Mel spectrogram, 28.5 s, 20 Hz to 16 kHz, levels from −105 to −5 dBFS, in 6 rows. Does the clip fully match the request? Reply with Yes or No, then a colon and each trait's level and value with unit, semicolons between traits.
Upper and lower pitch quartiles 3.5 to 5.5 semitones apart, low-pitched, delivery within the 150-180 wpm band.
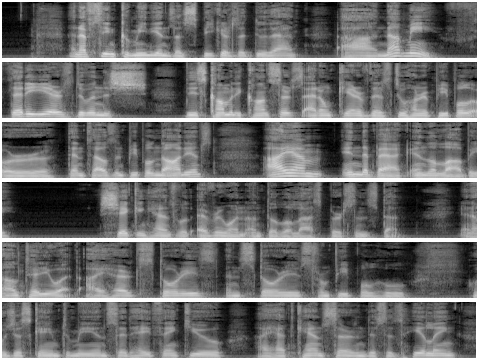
Yes: average, 3.9 semitones; low, 100 Hz; average, 170 wpm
